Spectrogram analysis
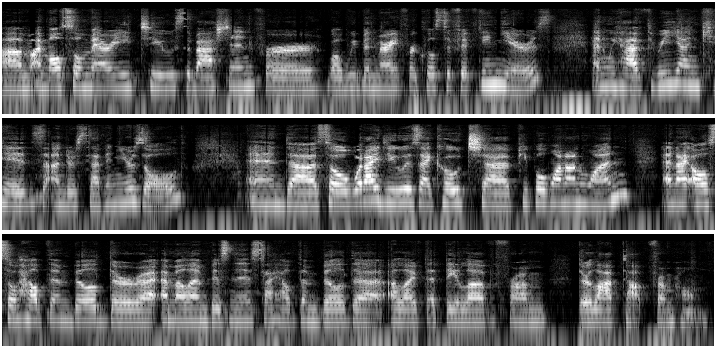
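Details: Adult woman; ordinary speech.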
